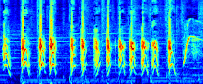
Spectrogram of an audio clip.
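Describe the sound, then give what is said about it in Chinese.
A man imitates a dog barking with his voice, giving about eleven loud, evenly spaced woofs in a steady rhythm, followed by a brief rising whine at the end. “那模仿一下狗的声音哈”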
